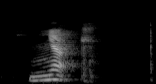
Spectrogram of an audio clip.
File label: "nhac", portuguese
